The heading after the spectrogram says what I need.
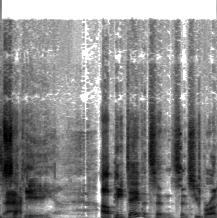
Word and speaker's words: Psaki: Besides his long-standing love affair with Jen, the P is silent, Psaki.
